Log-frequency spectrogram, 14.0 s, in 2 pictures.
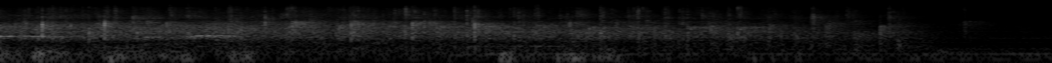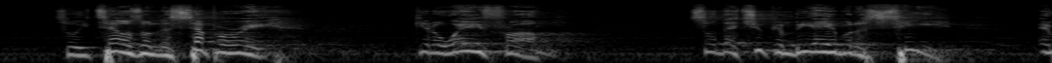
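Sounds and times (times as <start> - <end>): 
crowd clapping hands: 0.0 - 6.6
speech: 7.4 - 9.0, 9.8 - 10.8, 11.6 - 14.0.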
